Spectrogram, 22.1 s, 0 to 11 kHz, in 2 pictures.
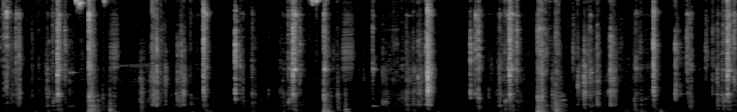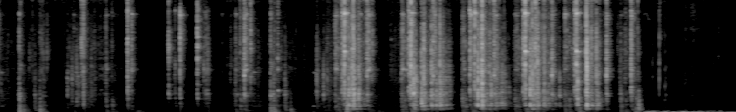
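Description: Fired 6.5 Creedmoor brass cases being deprimed in a single-stage reloading press with a Lee decapping die: a string of small metallic clicks and clinks, with a busier run of clinking a few seconds before the end.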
